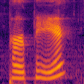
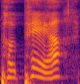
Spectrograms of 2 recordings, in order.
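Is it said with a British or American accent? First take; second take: American; British. First: It is said in an American accent. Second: It is said in a British accent.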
